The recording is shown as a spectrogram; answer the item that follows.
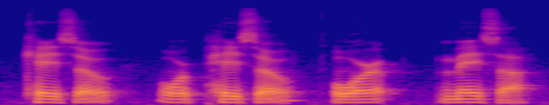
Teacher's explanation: Let's start with the letter E. A lot of people take the E sound and add an extra Y to it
